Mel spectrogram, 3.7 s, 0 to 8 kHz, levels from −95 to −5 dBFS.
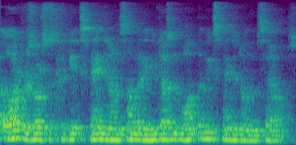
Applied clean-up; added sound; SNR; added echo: none; none; none; reverberation time 0.6 s.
